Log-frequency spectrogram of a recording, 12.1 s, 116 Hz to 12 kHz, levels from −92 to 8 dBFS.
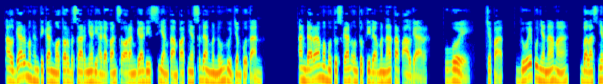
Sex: male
